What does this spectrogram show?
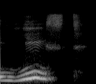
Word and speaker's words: yeast: If you want to say yeast, Y-E-A-S-T, yeast, the EA is pronounced E, or east, the EA is pronounced E, not aced or yeast.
